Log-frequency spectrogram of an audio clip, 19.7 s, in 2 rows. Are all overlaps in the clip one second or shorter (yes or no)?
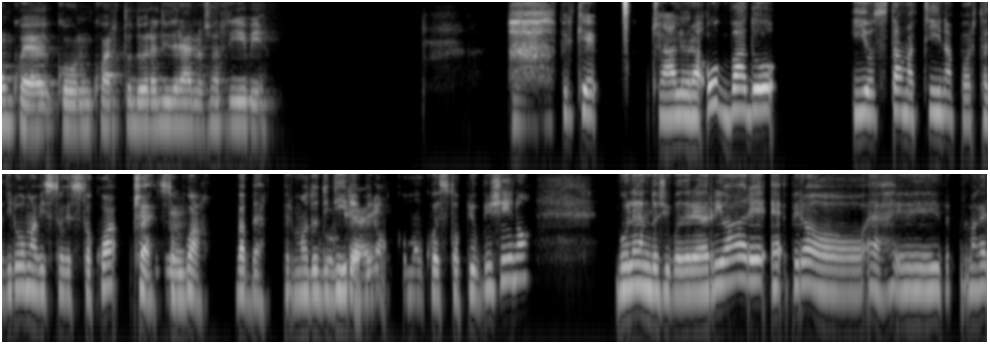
yes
